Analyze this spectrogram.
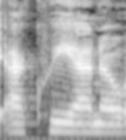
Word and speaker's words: Equiano: We're gonna wrap up soon, but I want to know, because you are the head of content for the Equiano. Am I pronouncing that right?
